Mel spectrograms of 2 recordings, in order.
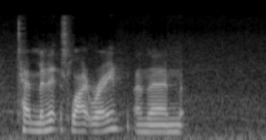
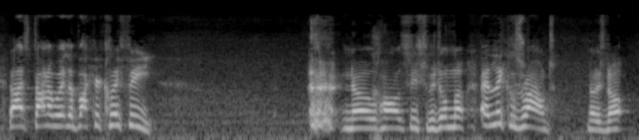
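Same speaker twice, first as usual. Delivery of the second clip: higher-pitched, excited start call; live race commentary; 6 semitones higher, 3 dB louder than usual. Real, not acted. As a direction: count the lights, then launch the race. Calls the first corner live.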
